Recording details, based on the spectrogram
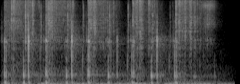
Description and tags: Vaporizer spraying
Few vaporizer sprays.
Bathroom, Field-recording, Spraying, Vaporizer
